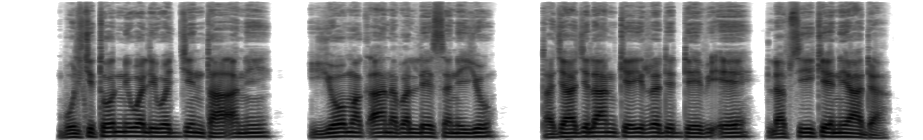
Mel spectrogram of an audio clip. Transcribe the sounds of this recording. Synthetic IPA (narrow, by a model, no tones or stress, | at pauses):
bʊlt͡ʃɪt̪o̞ːnːɪwɐliːwɐd͡ʒːɪnt̪aːʔɐniː | jːo̞ːmɐkʼaːnɐbɐlːe̞ːsːɐnɪjːʊ | t̪ɐd͡ʒaːd͡ʒɪlaːŋkeːɪrːɐd̪ɛd̪ːe̞ːbɪ̰ʔe̞ː | lɐbsiːke̞ːnɪjaːd̪ɐ̰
